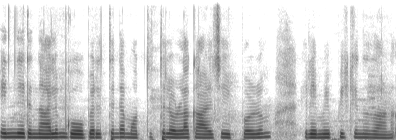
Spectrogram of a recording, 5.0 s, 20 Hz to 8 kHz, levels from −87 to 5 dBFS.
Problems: background sounds at intervals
